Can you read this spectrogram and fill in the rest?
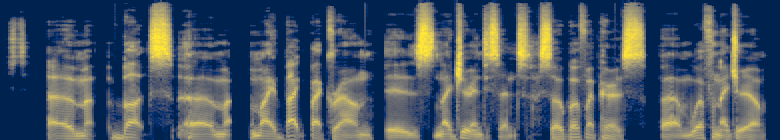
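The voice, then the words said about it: British English accent. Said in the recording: “you can hear from my accent. I'm British, English”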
